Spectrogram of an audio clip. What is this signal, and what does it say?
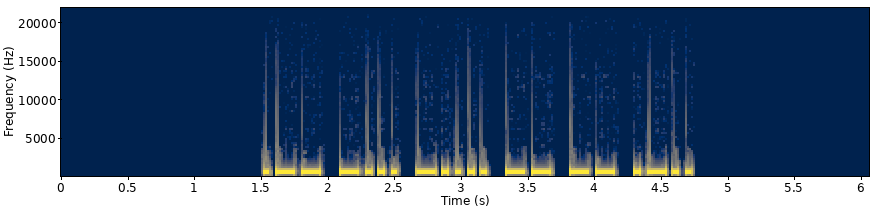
Morse code, heard as a keyed tone, about 25 wpm, 700 Hz. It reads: WB6MML
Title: USA Call Signs - 6 Characters - Repeated 3x - 25wpm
